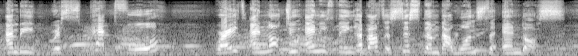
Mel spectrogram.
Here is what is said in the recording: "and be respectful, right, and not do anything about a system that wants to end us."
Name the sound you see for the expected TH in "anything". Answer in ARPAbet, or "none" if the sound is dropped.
TH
